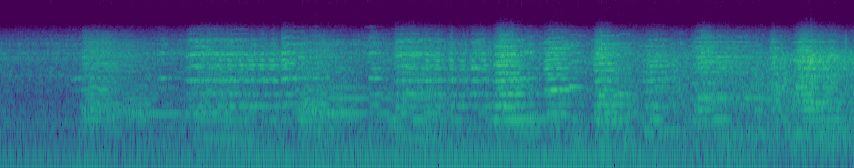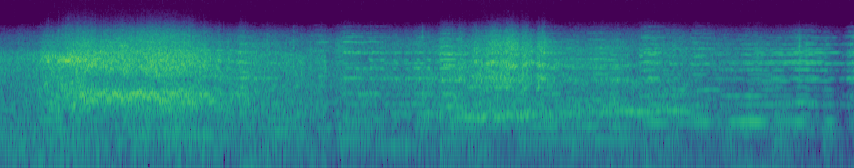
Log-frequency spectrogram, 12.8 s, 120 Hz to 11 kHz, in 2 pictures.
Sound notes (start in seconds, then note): 0.2 dramatic music; 6.1 tires screeching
